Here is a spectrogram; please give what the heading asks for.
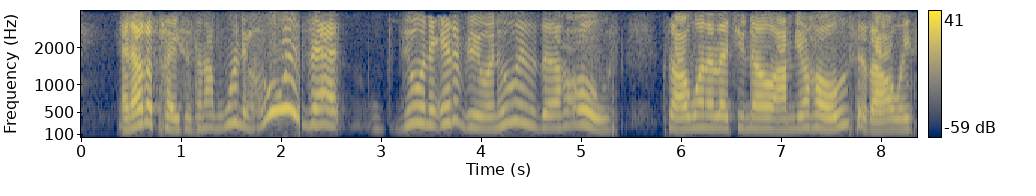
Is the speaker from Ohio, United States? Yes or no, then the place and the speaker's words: yes; Dayton, Ohio, United States; my hometown of Dayton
